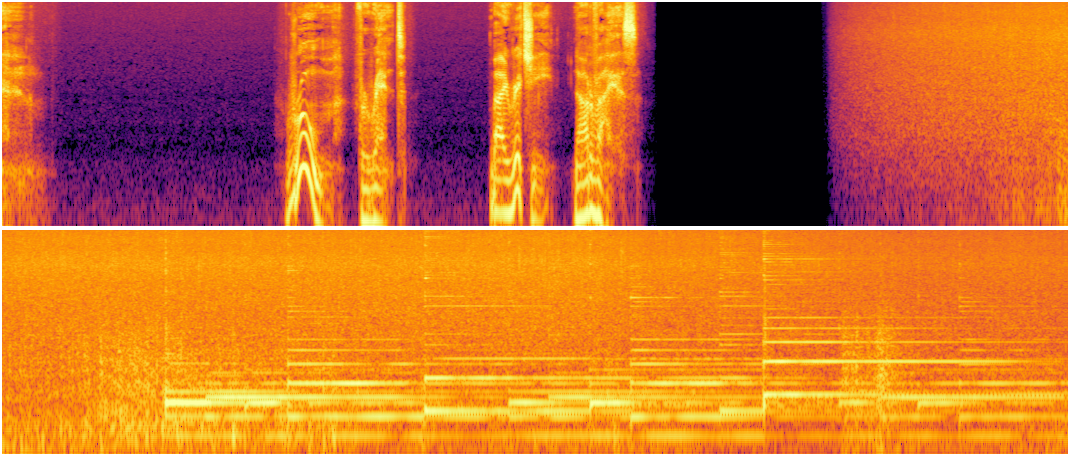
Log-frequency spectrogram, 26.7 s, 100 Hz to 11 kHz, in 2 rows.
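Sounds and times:
speech: 3.6 - 5.2, 6.1 - 8.0
heavy rain: 10.4 - 26.6
low rumbles of thunder: 12.7 - 18.9, 23.8 - 26.6.

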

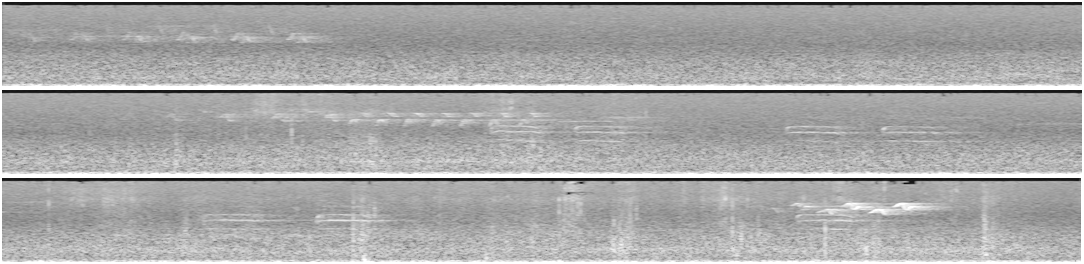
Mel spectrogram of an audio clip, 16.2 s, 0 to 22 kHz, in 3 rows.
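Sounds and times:
steady rushing hiss: 0.0 - 16.1
magnolia warbler singing: 6.2 - 15.8.

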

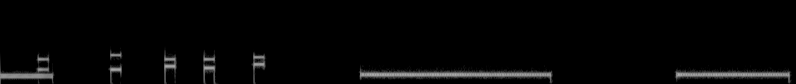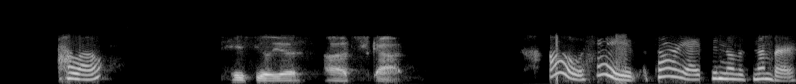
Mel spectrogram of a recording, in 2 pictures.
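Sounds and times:
telephone dial tone: 0.0 - 0.6, 3.6 - 5.6, 6.8 - 7.9
telephone ringing tones: 3.6 - 5.6, 6.8 - 7.9
speech: 8.6 - 9.1, 10.3 - 12.0, 13.4 - 15.9.

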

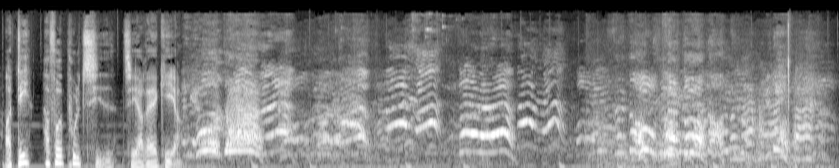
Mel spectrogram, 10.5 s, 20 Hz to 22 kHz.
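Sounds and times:
speech: 0.1 - 2.5
large protest crowd shouting and chanting in unison: 2.3 - 10.4.

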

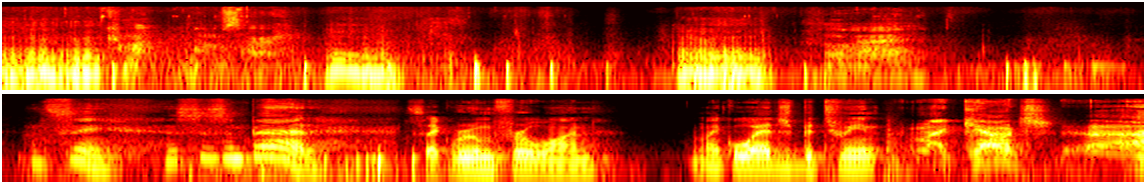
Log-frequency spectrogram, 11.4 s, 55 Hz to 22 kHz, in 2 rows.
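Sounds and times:
dog growling after being woken from sleep: 0.0 - 2.4, 3.2 - 4.6
speech: 0.5 - 2.4, 3.4 - 4.7, 5.9 - 11.4.

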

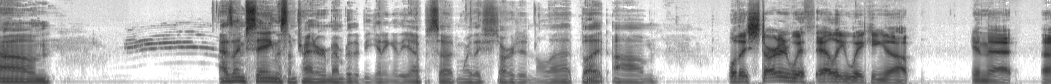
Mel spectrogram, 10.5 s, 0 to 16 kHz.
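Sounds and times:
cat meowing: 1.3 - 2.2
speech: 2.2 - 6.7, 7.3 - 10.4.

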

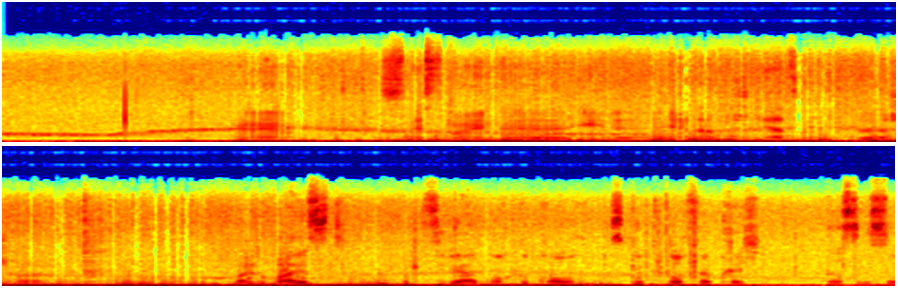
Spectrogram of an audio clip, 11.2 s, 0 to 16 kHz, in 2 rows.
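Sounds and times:
police motorcycle siren passing by: 0.0 - 7.6
heavy low rumble of traffic: 0.0 - 11.1
wind noise: 0.0 - 11.1
speech: 8.4 - 11.1.

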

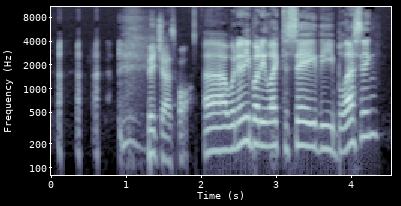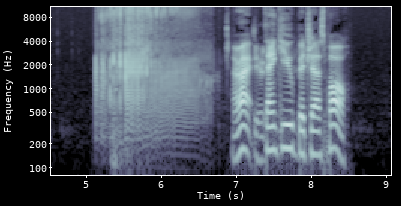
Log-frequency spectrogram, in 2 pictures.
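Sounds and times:
laughter: 0.0 - 1.2
speech: 0.9 - 4.4, 7.0 - 8.5
long loud buzzy fart: 5.1 - 6.8.

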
